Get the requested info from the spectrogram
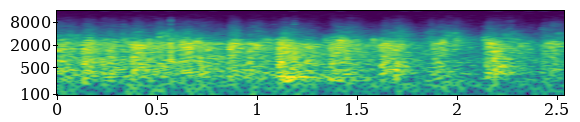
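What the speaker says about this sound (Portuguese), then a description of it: "Palmas para ele, Antônio Abujamra." Studio audience breaks into steady applause, a dense even patter of many hands clapping at moderate volume for the full length, with no talking over it.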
